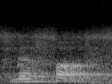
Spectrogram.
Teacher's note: For instance, this is a function which will not be stressed. And in a word like before, it is for that is stressed, so it's before.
